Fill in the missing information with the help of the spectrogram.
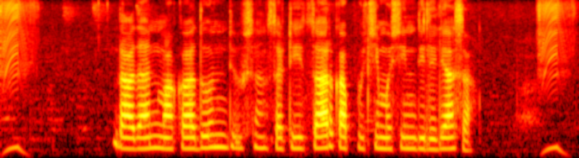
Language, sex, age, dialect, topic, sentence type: Marathi, female, 25-30, Southern Konkan, agriculture, statement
